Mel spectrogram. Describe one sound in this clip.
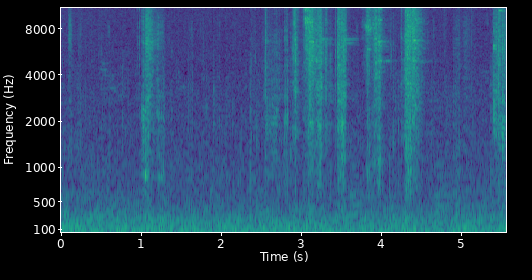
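Sharp metallic clicks ring out.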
